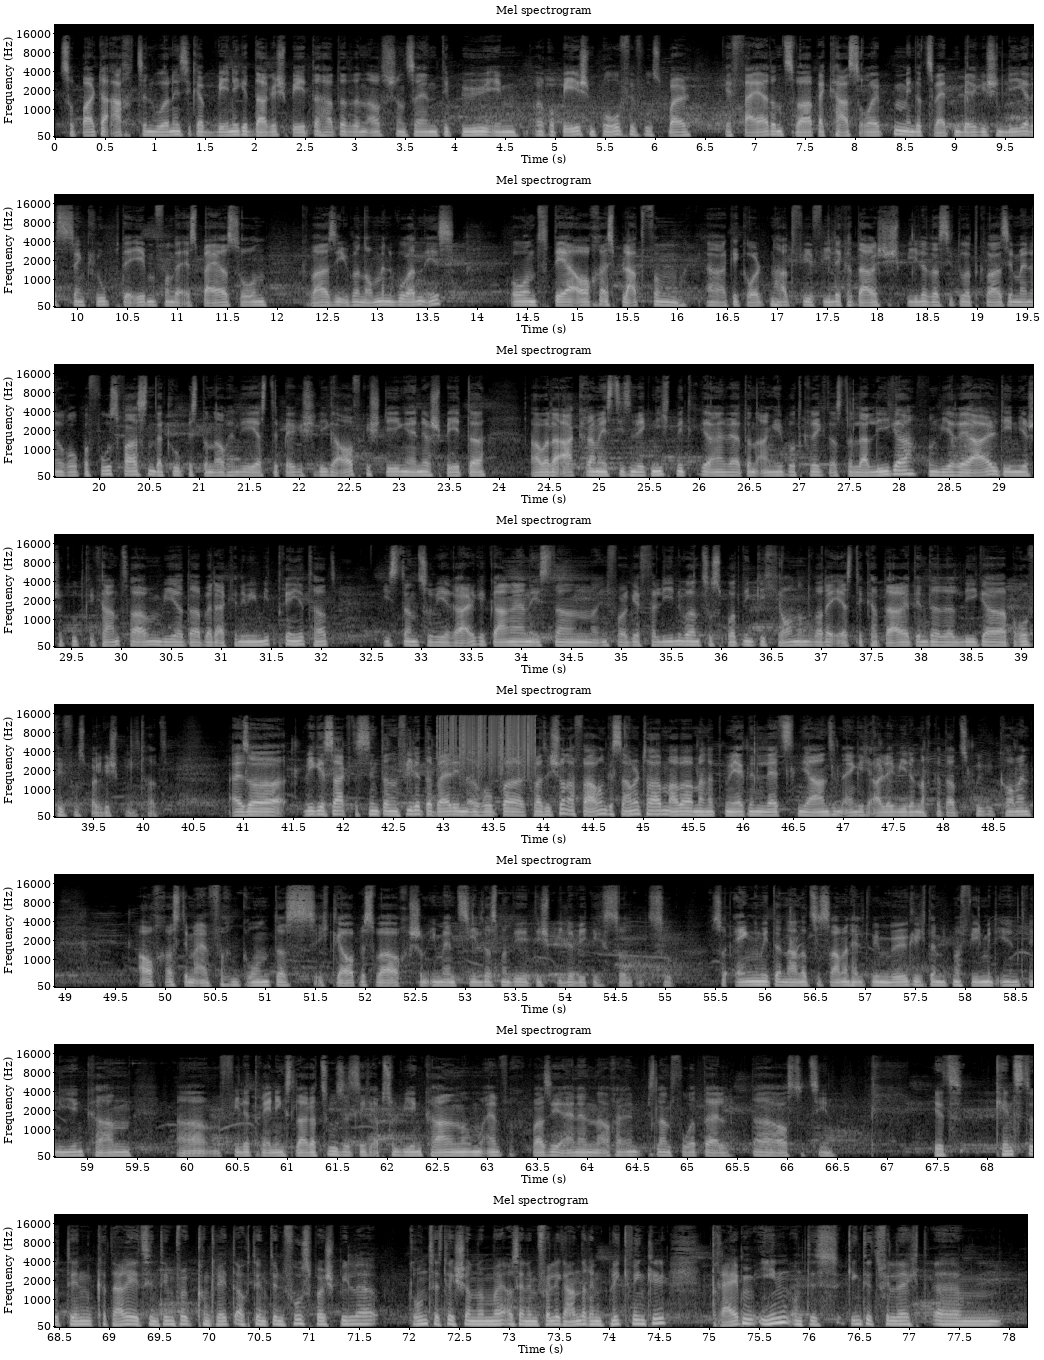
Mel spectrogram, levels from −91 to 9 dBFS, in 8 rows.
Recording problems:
crackling; loud; from 43 to 44 s; 5 dB below the speech
chatter from many people; faint; throughout; 20 dB below the speech

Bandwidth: 14.5 kHz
